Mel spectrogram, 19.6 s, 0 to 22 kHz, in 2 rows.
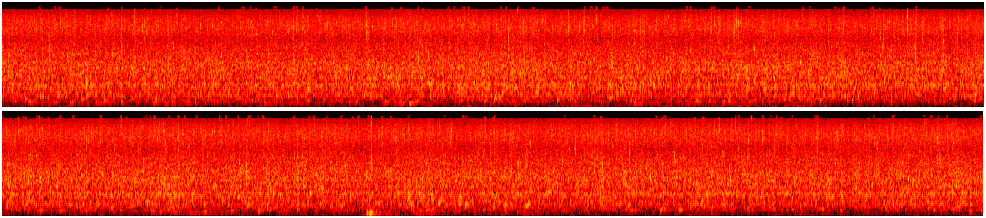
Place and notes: Holmfirth, Holmfirth, West Yorkshire, UK - WLD 2015 River Holme at night
Sitting next to the river for a few minutes to listen to the stream and watch the bats.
